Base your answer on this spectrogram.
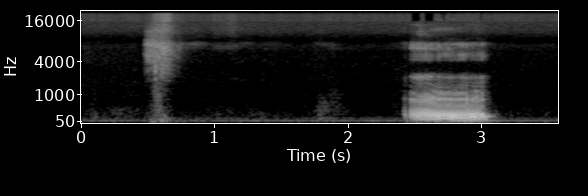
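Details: Sleeping Shih Tzu snoring: a faint short snuffle followed by one loud, harsh rattling snore lasting about half a second, in a quiet room.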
